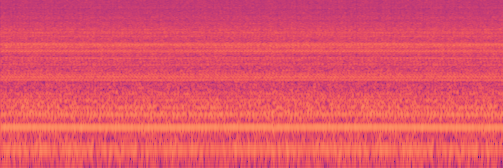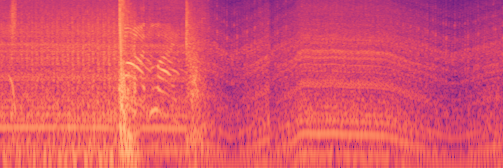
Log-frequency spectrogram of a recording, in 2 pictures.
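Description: A buggy engine drones steadily, changing pitch as it drives.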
